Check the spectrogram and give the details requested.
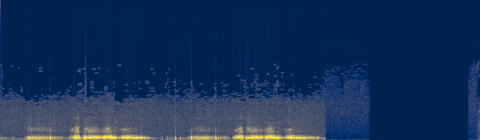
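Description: Muffled breath sounds through a stethoscope with scattered brief crackling clicks over the breaths; post-tussive crackles.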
